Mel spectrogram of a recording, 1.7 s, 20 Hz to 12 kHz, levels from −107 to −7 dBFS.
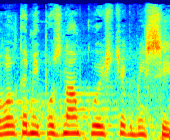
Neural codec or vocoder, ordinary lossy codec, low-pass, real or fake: none; MP3, 64 kbps; 10.8 kHz; real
